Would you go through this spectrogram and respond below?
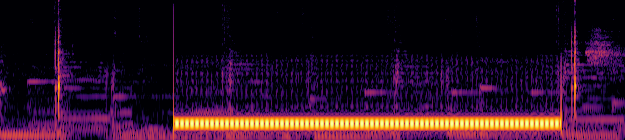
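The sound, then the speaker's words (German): A loud, steady telephone dial tone after a misdialed call hums unbroken for about two seconds, sitting over quieter background music that continues before and after it. “Oh, Entschuldigung, da habe ich mich anscheinend verwählt. Tschüss.”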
